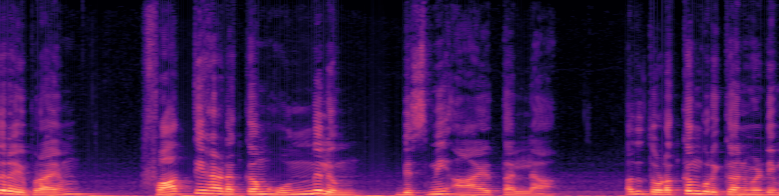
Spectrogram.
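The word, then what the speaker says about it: بسم: എന്നുണ്ടെങ്കിൽ അവിടുന്ന് ഉച്ചരിച്ചു പോകും ഇസ്മ് എന്ന് ഒറ്റയ്ക്ക് പറയും അതേസമയത്ത് അതിന്റെ മുമ്പിൽ ബി എന്ന് വരുമ്പോൾ ബിസ്മി ആ ഇ എന്നുള്ള ഉച്ചാരണം നഷ്ടപ്പെടും എന്നാൽ ബിസ്മില്ലാഹി എന്ന് എഴുതുമ്പോൾ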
